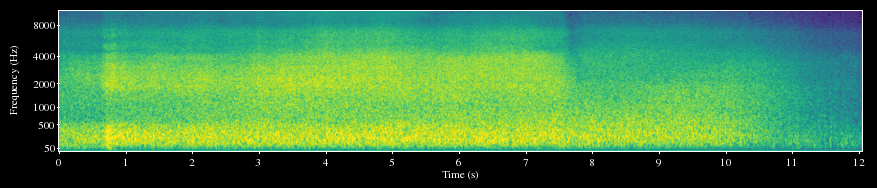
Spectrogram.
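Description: Steady rush of ocean surf mixed with wind on the microphone, with a short thump just under a second in; the rush drops in level about two-thirds of the way through and fades near the end.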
